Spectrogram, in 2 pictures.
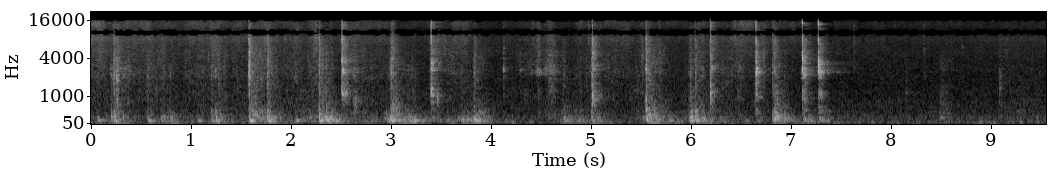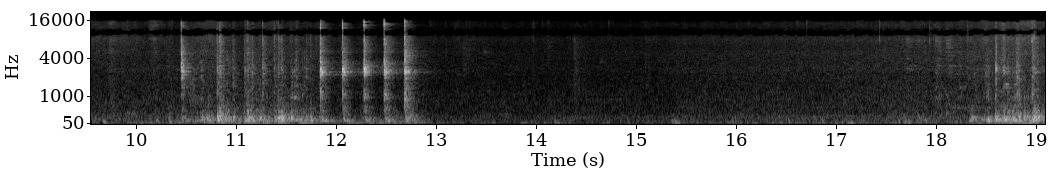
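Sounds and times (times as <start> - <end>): gas burner rumble: 0.0 - 12.1, 17.4 - 19.0.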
